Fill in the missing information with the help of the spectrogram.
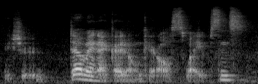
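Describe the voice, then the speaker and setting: A woman's voice: medium pitch, huge pitch swings, normal speed, creaky, far from the mic. Chatty young woman, drifting off-mic. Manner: chatty, filler-heavy, says "like" often. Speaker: beauty vlogger. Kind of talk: casual makeup tutorial chat.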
